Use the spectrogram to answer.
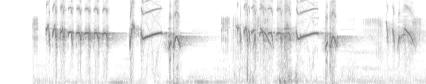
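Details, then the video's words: Prinia call played as a lure for trapping birds: a steady high buzzy trill broken by rising whistled sweeps, repeated twice, with a soft low hum underneath. "Suwara Burung Prenjak_klawu Buwat_Mikat"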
